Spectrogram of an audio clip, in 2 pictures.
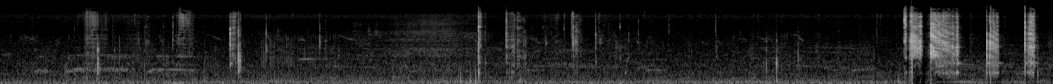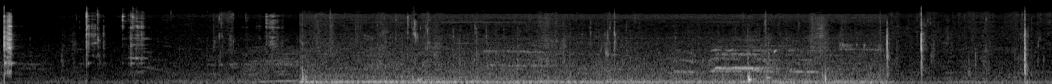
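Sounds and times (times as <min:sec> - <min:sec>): metal spoon scraping clay mortar: 0:04.8 - 0:05.9, 0:09.0 - 0:13.5.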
